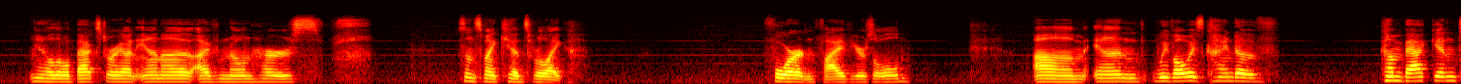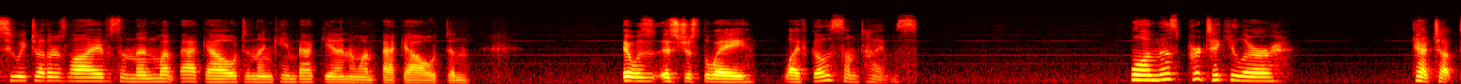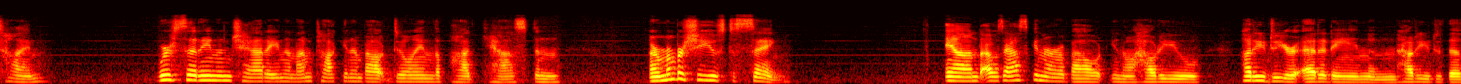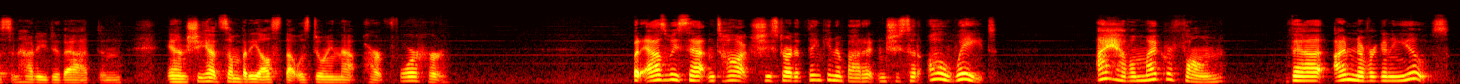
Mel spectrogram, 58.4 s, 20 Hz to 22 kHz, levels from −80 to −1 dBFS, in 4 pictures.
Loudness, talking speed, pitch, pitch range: -23 LUFS, 150 wpm, 160 Hz, 140-190 Hz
